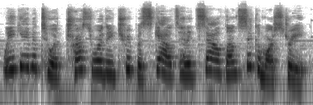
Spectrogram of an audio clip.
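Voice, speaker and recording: Woman playing a high, excitable storybook mother. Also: normal speed, faint music behind. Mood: apologetic. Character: apologetic, excitable young mother with a baby.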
